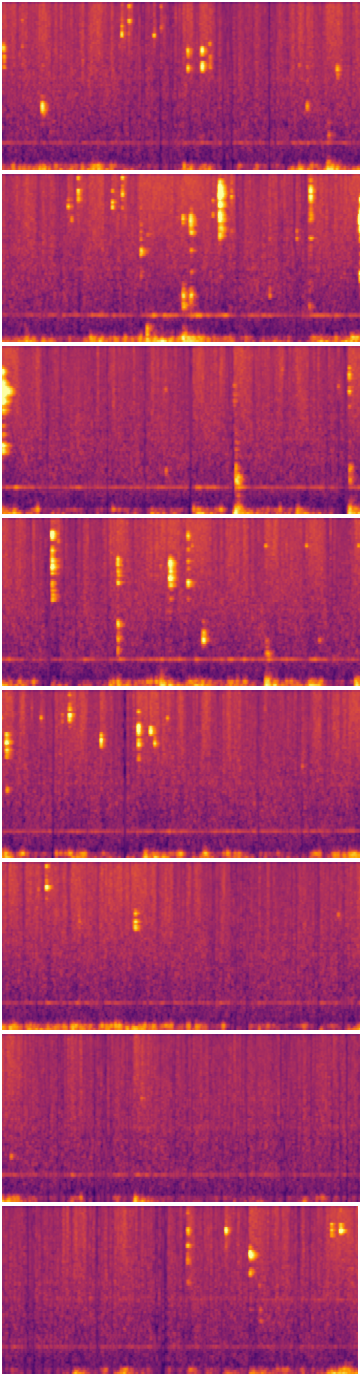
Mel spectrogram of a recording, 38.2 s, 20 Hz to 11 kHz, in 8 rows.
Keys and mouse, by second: 0.5 a, 1.3 c, 1.8-3.8 right drag, 2.5 r, 4.1-5.7 drag, 4.1 a, 4.4 c, 6.0-7.8 drag, 6.4-7.8 right drag, 7.3 ctrl+j, 7.8 Tab, 8.3 a, 8.5 a, 8.9 Tab, 9.7 KP_Divide, 11.7 KP_7, 12.7 g, 13.4-16.0 drag, 13.6 r, 14.4 KP_0, 15.8-19.2 typing, 16.5-17.8 drag, 19.4 click, 21.3 Delete, 21.7 click, 24.5 right click, 24.9 r, 25.6 g, 25.7 right click, 26.9-28.7 drag, 28.7 s, 30.3-33.8 drag, 30.5 r, 33.8-35.0 middle drag, 35.0 s, 35.9-37.9 drag, 36.1 Tab, 36.4 Tab, 36.8 a, 37.9-38.1 right drag.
